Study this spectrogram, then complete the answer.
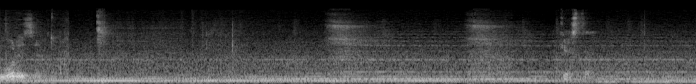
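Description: A man sobs and breathes heavily nearby.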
